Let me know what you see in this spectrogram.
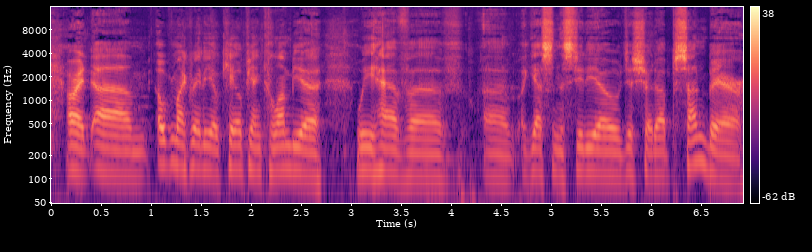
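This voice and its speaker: A man with a plain, everyday voice speaks at a moderate pace in a medium pitch, his pitch varying in an ordinary way. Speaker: radio host. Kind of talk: casual radio chat. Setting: radio studio.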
